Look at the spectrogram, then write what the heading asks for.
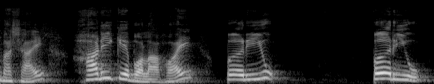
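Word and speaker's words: periuk: পেরিউ, এটাই হচ্ছে সঠিক উচ্চারণ। পেরিউ, পেরিউ মানে হচ্ছে হাঁড়ি।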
